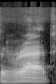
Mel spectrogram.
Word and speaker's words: read: i think so no your pronunciation should be read not read if you say read it becomes present and the past tense of read is red though the spelling is same yeah no remember that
